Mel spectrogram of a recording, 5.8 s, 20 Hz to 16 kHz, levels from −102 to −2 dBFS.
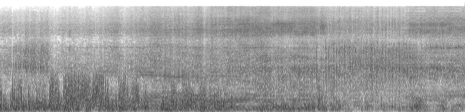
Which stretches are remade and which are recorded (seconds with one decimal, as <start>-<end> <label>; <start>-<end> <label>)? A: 0.0-3.2 recorded; 3.2-5.8 remade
